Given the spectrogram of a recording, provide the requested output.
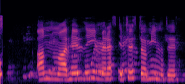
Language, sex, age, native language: Icelandic, male, 12, Icelandic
